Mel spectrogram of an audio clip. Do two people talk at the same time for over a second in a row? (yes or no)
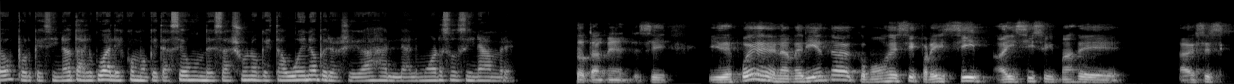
no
